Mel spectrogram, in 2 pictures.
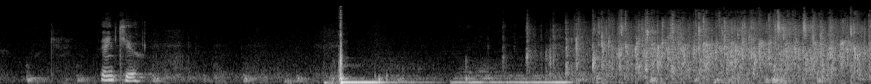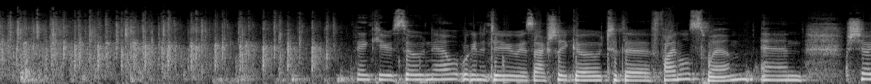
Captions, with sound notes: thank you [audience applauds] thank you so now what we're gonna do is actually go to the final swim and show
